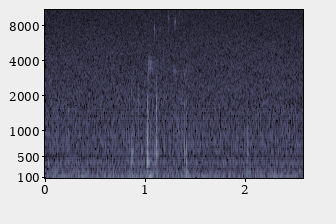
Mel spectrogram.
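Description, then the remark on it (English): A quiet sip of wine from a glass: a brief cluster of soft wet slurping clicks lasting about half a second, set against a low, steady background hum with no talking. “I'm going to have a sip before I start playing the music just to compare.”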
